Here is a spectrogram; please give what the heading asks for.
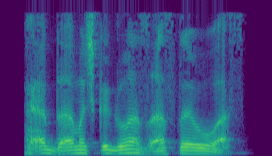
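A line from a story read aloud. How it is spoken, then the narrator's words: Chuckle from the dark. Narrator (Russian): хохотнули из мглы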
